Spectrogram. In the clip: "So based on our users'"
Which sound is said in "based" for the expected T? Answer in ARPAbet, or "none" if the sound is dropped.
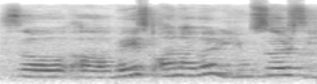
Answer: T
